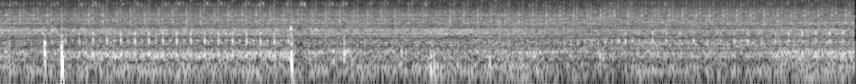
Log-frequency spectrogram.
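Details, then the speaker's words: Fuel injector on a four-injector engine, heard through a mechanic's stethoscope or a screwdriver held to the ear, during a leak check. Fast, even ticking over engine hiss, consistent across all four injectors, all judged in good shape. "all four of these injectors are in good shape but let's go ahead and listen to all four so you can hear the consistency"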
